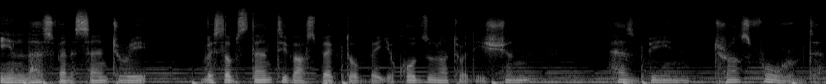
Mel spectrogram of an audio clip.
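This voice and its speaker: A man with a non-native accent, very deep and low in pitch, at a fairly slow pace over music in the background. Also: ordinary pitch variation. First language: not English. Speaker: ASMR reader. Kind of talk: ASMR reading of an academic text. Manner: soft-spoken.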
